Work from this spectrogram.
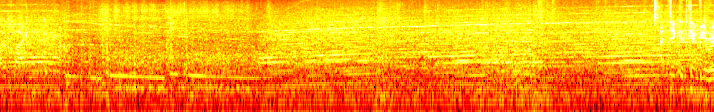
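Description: A Ferrari race car engine drones steadily at Watkins Glen in a racing video game, a continuous loud revving note rising and shifting through gears with tire noise and faint clicks.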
